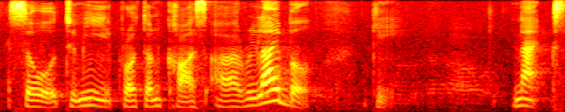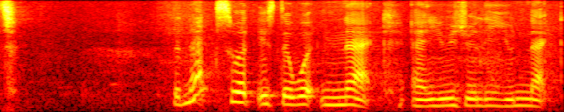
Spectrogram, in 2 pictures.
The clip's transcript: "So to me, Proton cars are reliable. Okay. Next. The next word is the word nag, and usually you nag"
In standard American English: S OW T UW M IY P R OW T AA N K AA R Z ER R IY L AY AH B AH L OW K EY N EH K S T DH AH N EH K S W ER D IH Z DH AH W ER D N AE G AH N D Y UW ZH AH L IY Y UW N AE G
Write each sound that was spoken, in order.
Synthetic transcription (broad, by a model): S OW T UW M IY P R OW T AA N K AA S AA R IY L AY AH B AH L OW K EY N EH K S T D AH N EH K S W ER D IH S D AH W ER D N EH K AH N Y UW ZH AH L IY Y UW N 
